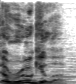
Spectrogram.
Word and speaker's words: arugula: Much love, never pronounce arugula like that again. It's arugula.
